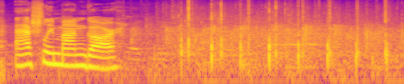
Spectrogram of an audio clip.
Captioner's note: applauding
